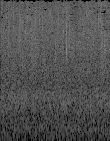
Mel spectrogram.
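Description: Faint, steady rain falling: a background rain ambience with no distinct drops or thunder.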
